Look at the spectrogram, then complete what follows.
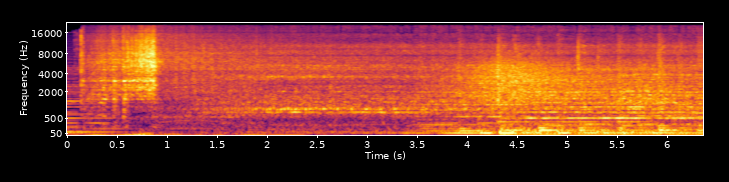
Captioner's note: vehicle engine whirring; upbeat music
